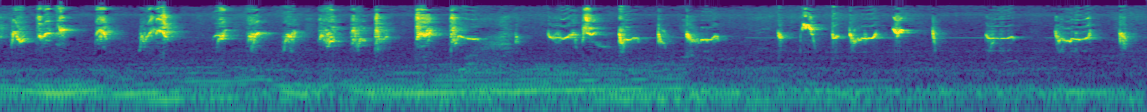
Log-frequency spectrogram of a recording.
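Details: Long-tailed shrike in vigorous, ringing song for luring forest birds: a dense, rambling stream of chattering chips, twangy upslurred notes and buzzy bursts, over a constant low hum.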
